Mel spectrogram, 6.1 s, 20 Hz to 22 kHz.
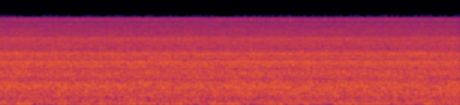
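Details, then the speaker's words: Oil burner firing after the technician tuned it and pulled the air band back a little; steady, even roar and constant hiss with no pulsing or sputter. Reading noted as 500, and it "sounds pretty good." This is normal, clean burner operation. "BPM way up 500 here. We sound pretty good."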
